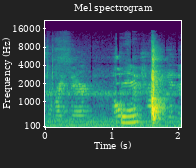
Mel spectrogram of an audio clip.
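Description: A single sharp knock on a hard surface about one and a half seconds in, as an object is set down in place.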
